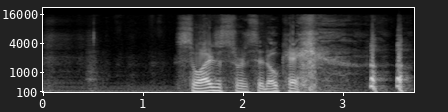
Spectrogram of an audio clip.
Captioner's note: laughing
